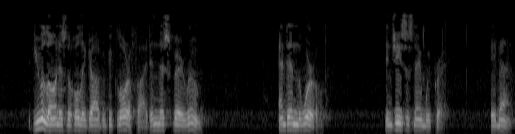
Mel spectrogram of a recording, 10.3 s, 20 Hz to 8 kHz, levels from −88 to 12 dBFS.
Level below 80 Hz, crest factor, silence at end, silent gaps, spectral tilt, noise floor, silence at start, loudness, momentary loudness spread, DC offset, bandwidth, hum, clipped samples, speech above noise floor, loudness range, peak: -84 dBFS; 20 dB; 0.05 s; none; -5.5 dB/octave; -76 dBFS; 0.65 s; -35 LUFS; 13 LU; under 0.1%; 5.6 kHz; none; under 0.1%; 42 dB; 7 LU; -16 dBFS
